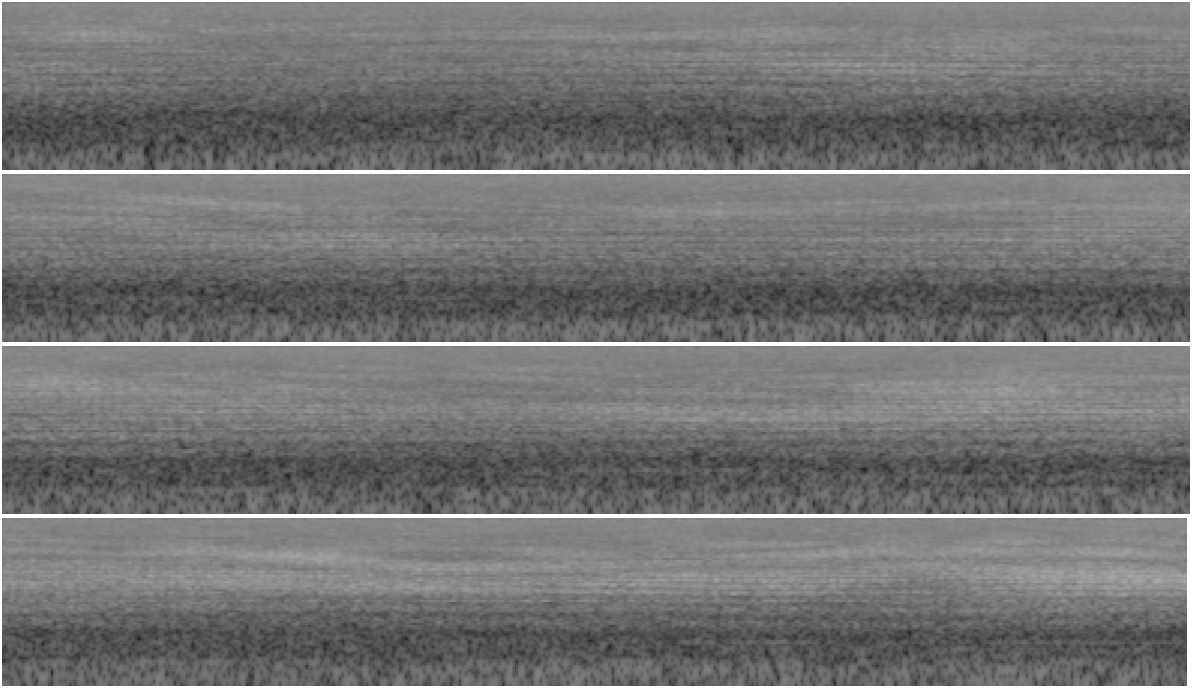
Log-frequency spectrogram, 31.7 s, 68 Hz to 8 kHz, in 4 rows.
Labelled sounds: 7.3	7.6	vessel noise, 3.4 to 3.5 kHz
9.1	9.8	vessel noise, 3.2 to 3.8 kHz
17.6	17.8	vessel noise, 2.4 to 2.6 kHz
20.3	20.6	vessel noise, 0.93 to 1.1 kHz
26.2	27.0	vessel noise, 1.8 to 2.9 kHz
29.2	30.0	vessel noise, 1.9 to 3.3 kHz

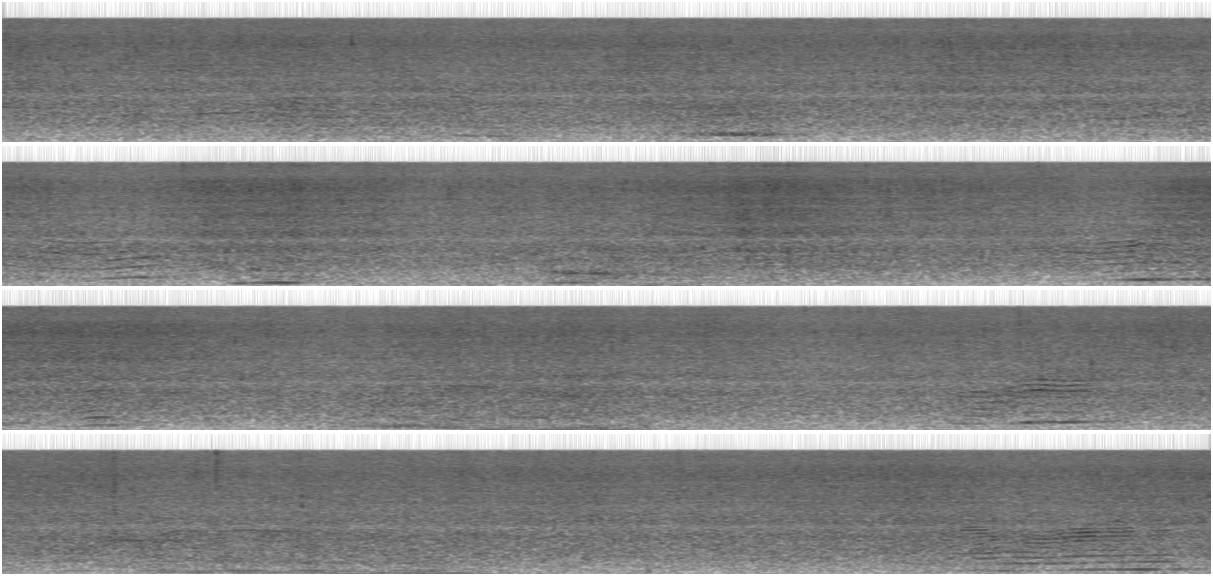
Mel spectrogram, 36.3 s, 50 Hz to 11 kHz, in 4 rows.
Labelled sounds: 25.6	26.1	humpback whale, 0.84 to 1.2 kHz
35.2	35.5	humpback whale, 0.78 to 1.2 kHz

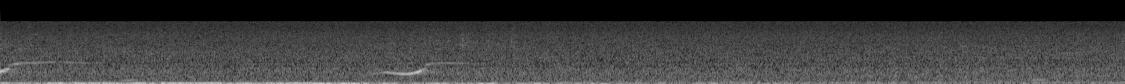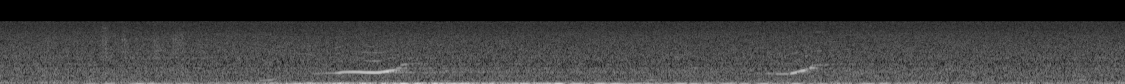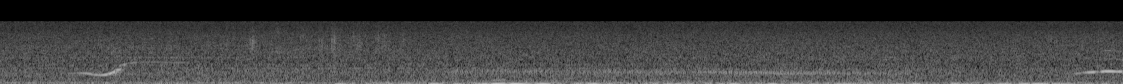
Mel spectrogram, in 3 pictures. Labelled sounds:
4.2	4.7	humpback whale, 0.86 to 1.1 kHz
14.9	15.5	humpback whale, 0.80 to 1.8 kHz

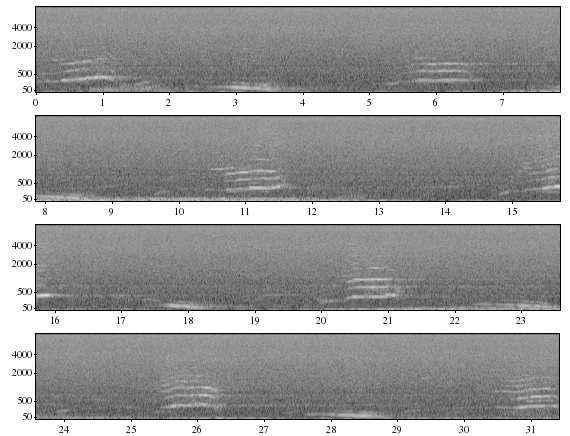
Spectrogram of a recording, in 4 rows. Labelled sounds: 0.4	0.9	humpback whale, 0.86 to 1.1 kHz
5.8	6.5	humpback whale, 0.83 to 1.0 kHz
10.4	11.5	humpback whale, 0.80 to 1.8 kHz
15.6	15.9	humpback whale, 1.9 to 2.0 kHz
20.4	21.0	humpback whale, 0.86 to 1.9 kHz
25.4	26.3	humpback whale, 0.83 to 1.2 kHz
30.4	31.3	humpback whale, 0.80 to 1.1 kHz

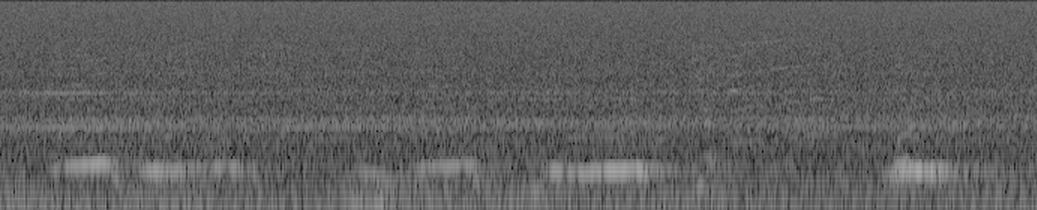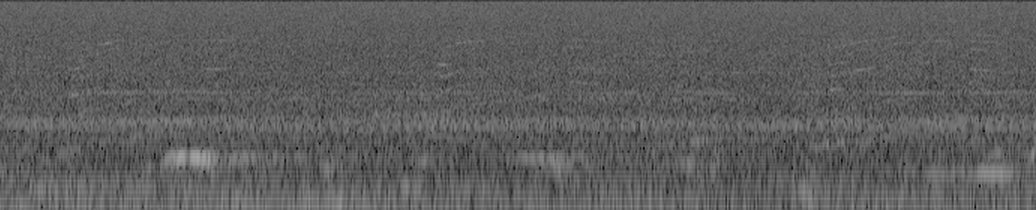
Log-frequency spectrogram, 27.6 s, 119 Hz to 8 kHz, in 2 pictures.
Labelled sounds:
9.9	10.1	humpback whale, 3.1 to 3.4 kHz
19.9	20.2	humpback whale, 3.3 to 3.5 kHz
25.2	25.5	humpback whale, 1.9 to 3.5 kHz
26.8	27.1	humpback whale, 1.9 to 2.0 kHz

